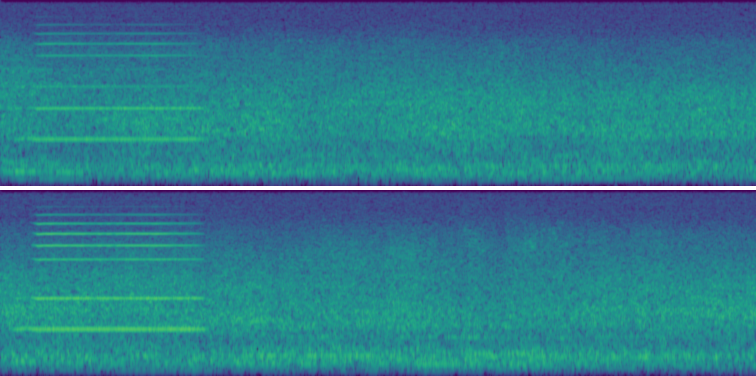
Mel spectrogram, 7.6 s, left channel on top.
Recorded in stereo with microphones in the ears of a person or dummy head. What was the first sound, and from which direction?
A trumpet, 25° right (ahead or behind).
